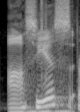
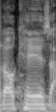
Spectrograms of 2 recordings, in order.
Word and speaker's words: Arceus: And we had Pokemon Arceus. – Very true. – Is that how you pronounce it? – Honestly, Nintendo themselves have said Arceus and Arceus, but I'd prefer Arceus.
